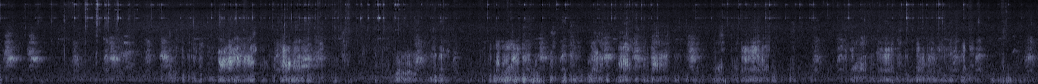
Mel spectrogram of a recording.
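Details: Chihuahua puppy romping outside with its big sisters, a continuous stretch of rough play growling and grumbling in short bursts, with a busy, noisy background throughout.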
